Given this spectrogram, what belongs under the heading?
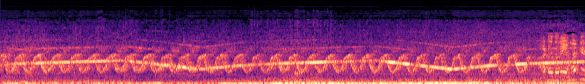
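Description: An ambulance siren wails in city traffic in Bengaluru while vehicles fail to give way. The loud rising-and-falling cycles repeat steadily and close for the whole stretch over a low rumble of engines.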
